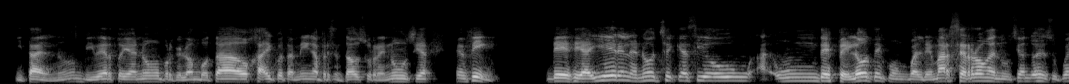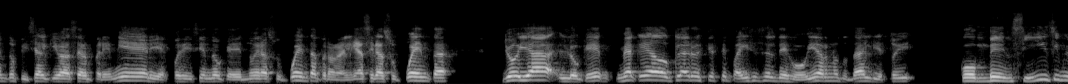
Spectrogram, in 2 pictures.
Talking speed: 215 wpm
